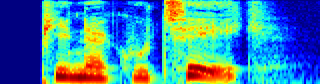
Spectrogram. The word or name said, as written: pinakotek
